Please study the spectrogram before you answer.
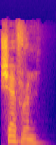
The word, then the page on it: chevron: British English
